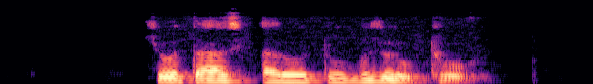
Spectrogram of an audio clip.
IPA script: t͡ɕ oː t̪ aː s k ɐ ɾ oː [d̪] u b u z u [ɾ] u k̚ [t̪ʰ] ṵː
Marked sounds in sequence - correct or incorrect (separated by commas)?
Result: incorrect, correct, correct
